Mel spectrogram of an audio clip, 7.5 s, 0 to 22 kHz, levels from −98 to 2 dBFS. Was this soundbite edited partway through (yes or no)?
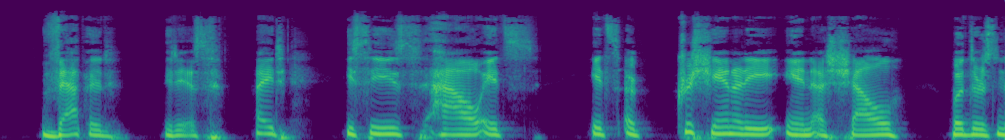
no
